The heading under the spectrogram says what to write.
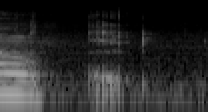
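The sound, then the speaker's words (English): A man lets out a loud burp that trails off, followed by a rougher, breathy second belch and a short throaty click before near silence. “I'm just burping. He's burping.”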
